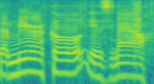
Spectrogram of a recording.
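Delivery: plain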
